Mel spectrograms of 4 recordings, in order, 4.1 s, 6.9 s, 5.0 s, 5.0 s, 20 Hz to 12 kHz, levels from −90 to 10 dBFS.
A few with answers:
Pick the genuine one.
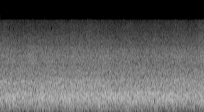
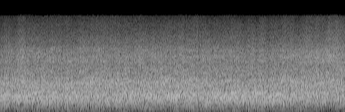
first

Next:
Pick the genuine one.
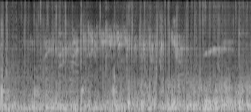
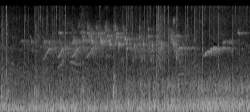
second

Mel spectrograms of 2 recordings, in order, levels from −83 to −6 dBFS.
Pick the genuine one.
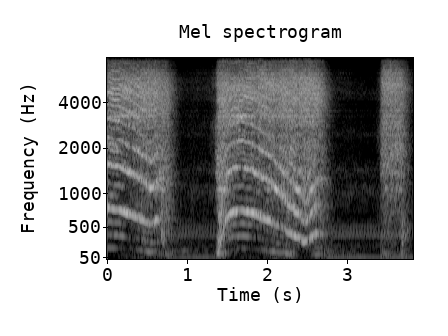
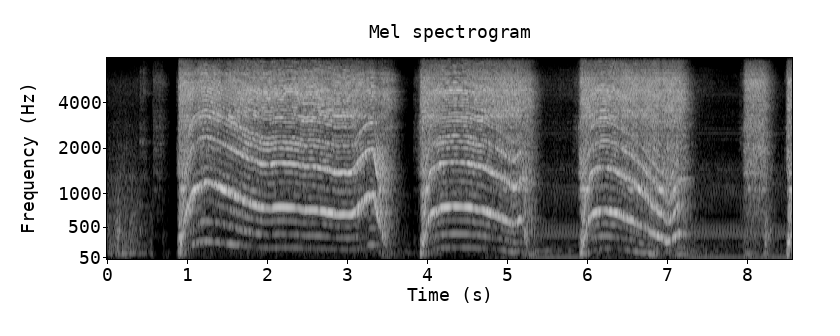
second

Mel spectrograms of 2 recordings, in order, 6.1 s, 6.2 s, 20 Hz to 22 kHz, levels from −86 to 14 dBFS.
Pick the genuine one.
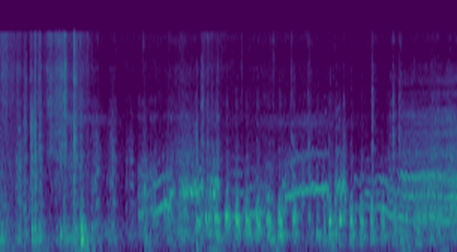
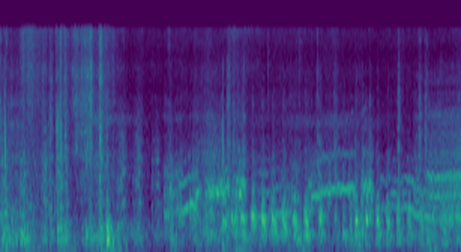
second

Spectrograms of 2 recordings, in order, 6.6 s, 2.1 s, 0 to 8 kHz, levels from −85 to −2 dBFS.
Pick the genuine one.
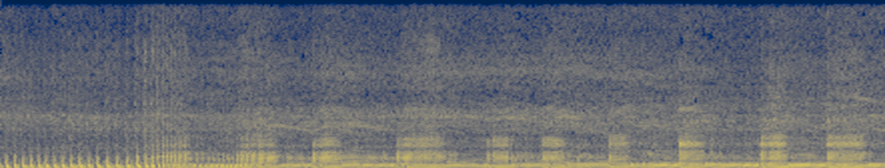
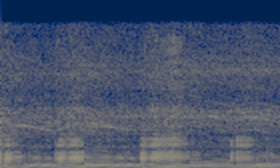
second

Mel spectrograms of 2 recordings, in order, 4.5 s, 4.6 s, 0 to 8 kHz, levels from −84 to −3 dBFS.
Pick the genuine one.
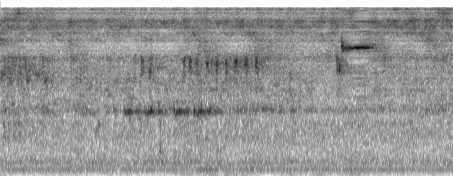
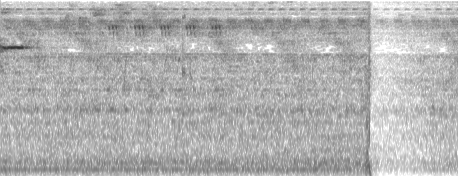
second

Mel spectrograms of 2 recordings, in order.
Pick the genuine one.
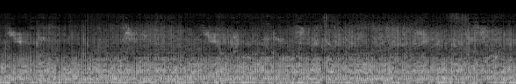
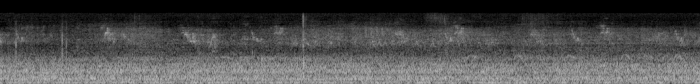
second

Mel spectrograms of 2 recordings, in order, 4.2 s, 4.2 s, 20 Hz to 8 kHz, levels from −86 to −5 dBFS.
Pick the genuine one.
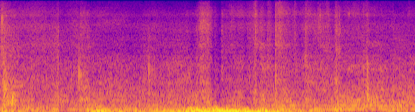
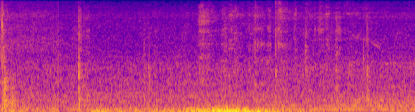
second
